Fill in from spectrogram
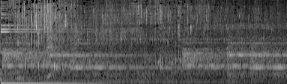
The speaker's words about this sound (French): on se sert un petit verre de la quatrième bouteille au programme qui a le nom le plus long du monde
